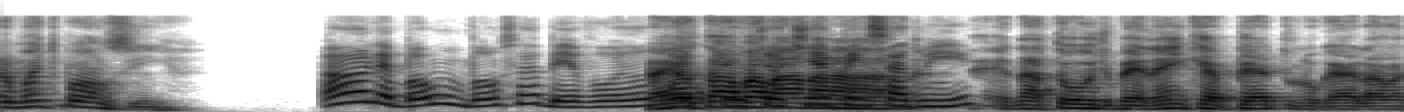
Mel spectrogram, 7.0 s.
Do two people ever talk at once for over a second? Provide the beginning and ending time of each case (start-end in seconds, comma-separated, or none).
3.2-4.9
